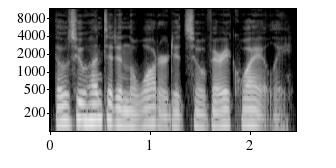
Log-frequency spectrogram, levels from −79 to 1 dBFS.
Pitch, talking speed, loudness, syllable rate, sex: 115 Hz, 245 wpm, -18 LUFS, 6.4 syllables/s, male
